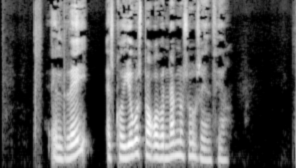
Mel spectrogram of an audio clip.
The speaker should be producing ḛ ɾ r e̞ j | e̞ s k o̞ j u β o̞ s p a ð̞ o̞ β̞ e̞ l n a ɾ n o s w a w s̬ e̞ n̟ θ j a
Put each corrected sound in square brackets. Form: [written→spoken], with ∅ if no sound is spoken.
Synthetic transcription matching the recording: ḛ [ɾ→l] r e̞ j | e̞ s k o̞ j [u→o] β o̞ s p a [ð̞→ɣ̞] o̞ β̞ e̞ [l→ɾ] n a ɾ n o s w a w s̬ e̞ n̟ θ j a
